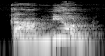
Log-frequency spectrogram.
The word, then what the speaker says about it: camión: Camión. Camión. This word has 2 syllables. Camión. Where do you hear the stronger syllable? Camión. So remember, the first one is the last one.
